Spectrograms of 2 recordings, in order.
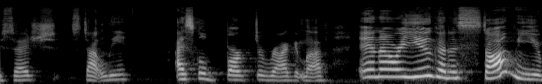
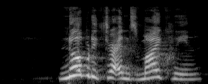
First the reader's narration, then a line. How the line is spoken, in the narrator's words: King Gajoo shouted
